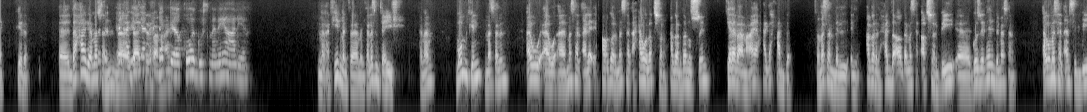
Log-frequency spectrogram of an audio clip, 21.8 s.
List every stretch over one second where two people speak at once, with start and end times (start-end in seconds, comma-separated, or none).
1.9-3.5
